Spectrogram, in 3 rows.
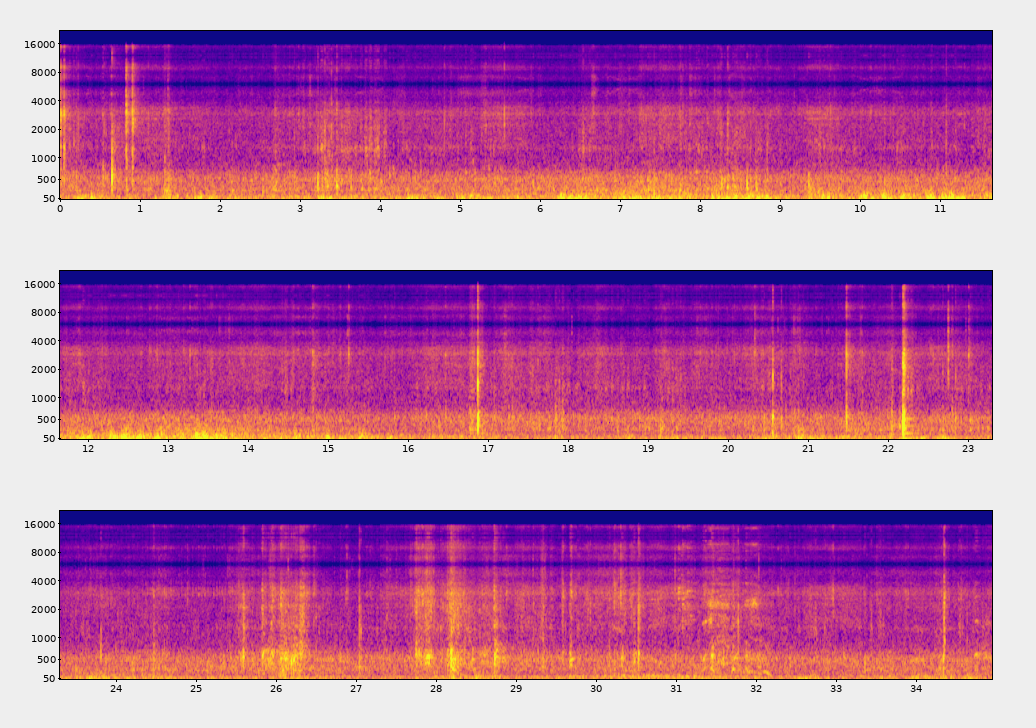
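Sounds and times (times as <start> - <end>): bike tyres rumbling on dirt: 0.0 - 34.9
wind on microphone: 3.0 - 16.4.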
